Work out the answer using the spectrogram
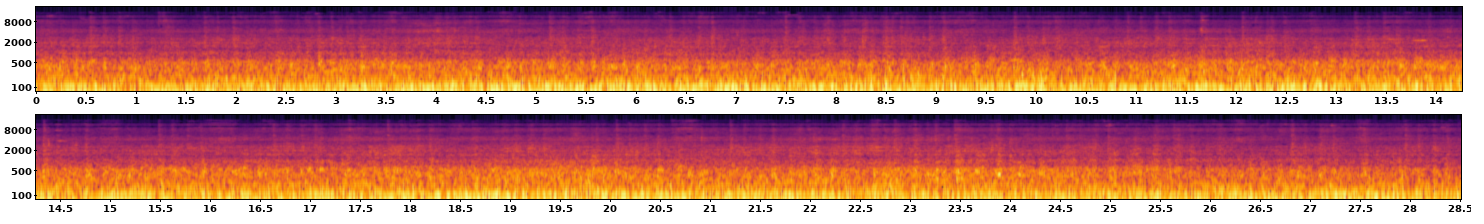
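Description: Empty coal cars of a freight train rolling past at steady speed: a loud, even rumble of steel wheels on rail with some clickety-clack over the joints.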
